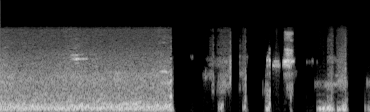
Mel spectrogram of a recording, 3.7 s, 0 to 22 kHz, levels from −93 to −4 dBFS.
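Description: A speech recording from a call, where nothing above 8 kHz is heard, consistent with a wideband Opus path at around 32 kbps. At 1.69 to 1.74 s a brief scrap of a second voice, roughly 10 dB below the talker, breaks through. This is the other side's voice leaking through, most likely loudspeaker playback that the echo canceller failed to fully remove from the microphone. What marks it as echo leakage, not crosstalk or background chatter, is its timing and character: a short fragment, not a steady separate voice in the room. From 1.74 s to the end, the talker's own speech sinks, dropping by as much as about 40 dB at its deepest. That is speech suppressed in double talk. With both sides likely talking at once, the canceller probably could not separate the near voice from the echo and attenuated everything. It differs from a simple dropout or packet loss because it begins exactly where the leaked voice ends and persists for the rest of the clip.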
